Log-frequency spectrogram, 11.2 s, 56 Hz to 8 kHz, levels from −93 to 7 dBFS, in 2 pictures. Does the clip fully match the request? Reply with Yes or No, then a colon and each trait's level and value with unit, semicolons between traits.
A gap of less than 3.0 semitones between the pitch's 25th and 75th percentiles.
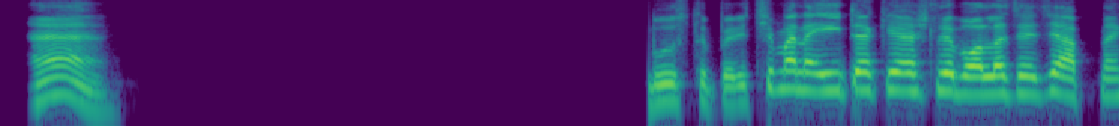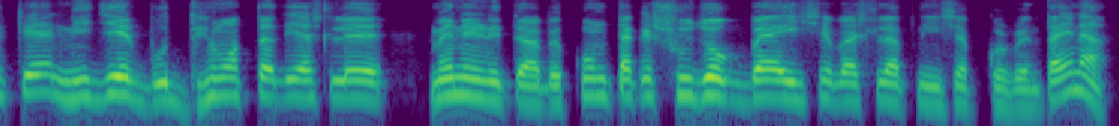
No: average, 4.3 semitones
